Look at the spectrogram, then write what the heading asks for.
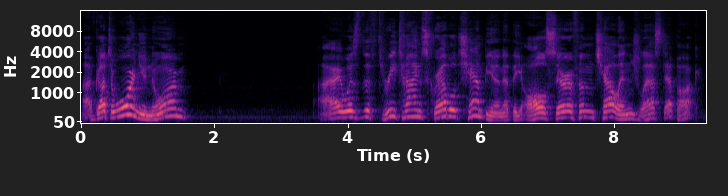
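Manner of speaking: booming, bright host voice; game show host. Acted. The angel Azrael hosting his show for Norm, big host voice. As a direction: sell it like a TV quiz host.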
